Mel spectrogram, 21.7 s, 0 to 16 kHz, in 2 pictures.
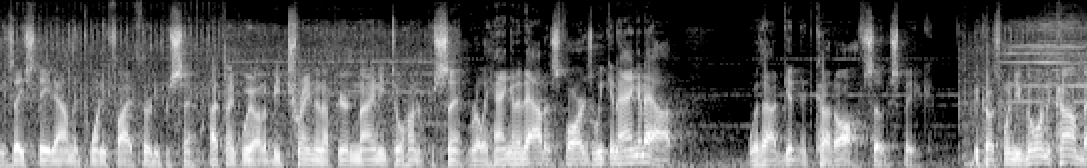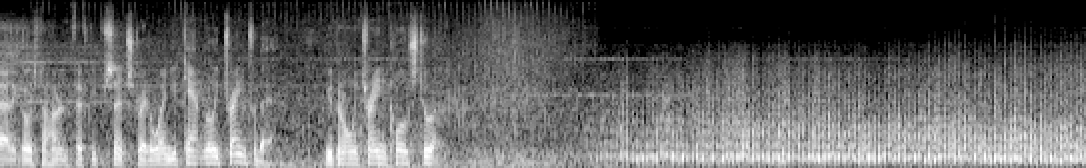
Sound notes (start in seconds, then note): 16.1 helicopter blades humming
